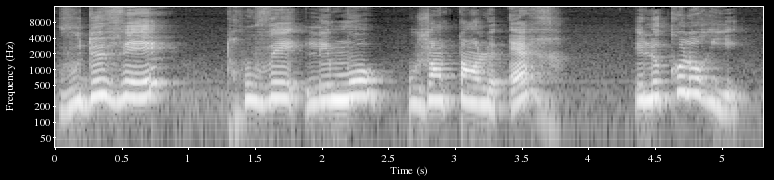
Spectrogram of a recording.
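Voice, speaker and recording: A woman teaches a lesson to young children in a fairly high voice. She speaks very slowly and deliberately, stressing single sounds and repeating each word twice. She gives calm step-by-step instructions. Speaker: schoolteacher.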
